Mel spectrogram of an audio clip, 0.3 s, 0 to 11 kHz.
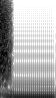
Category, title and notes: Instrument samples > Percussion
Classic Crispy Kick 1-G
It's very simple to synthed this sample, you just need to layer my punch sample of #G, and use overdrive FX to distory a sine wave bass, then layer them both. Final-Processed with: Waveshaper, ZL EQ.
powerful, Kick, distorted, brazilianfunk, powerkick, crispy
